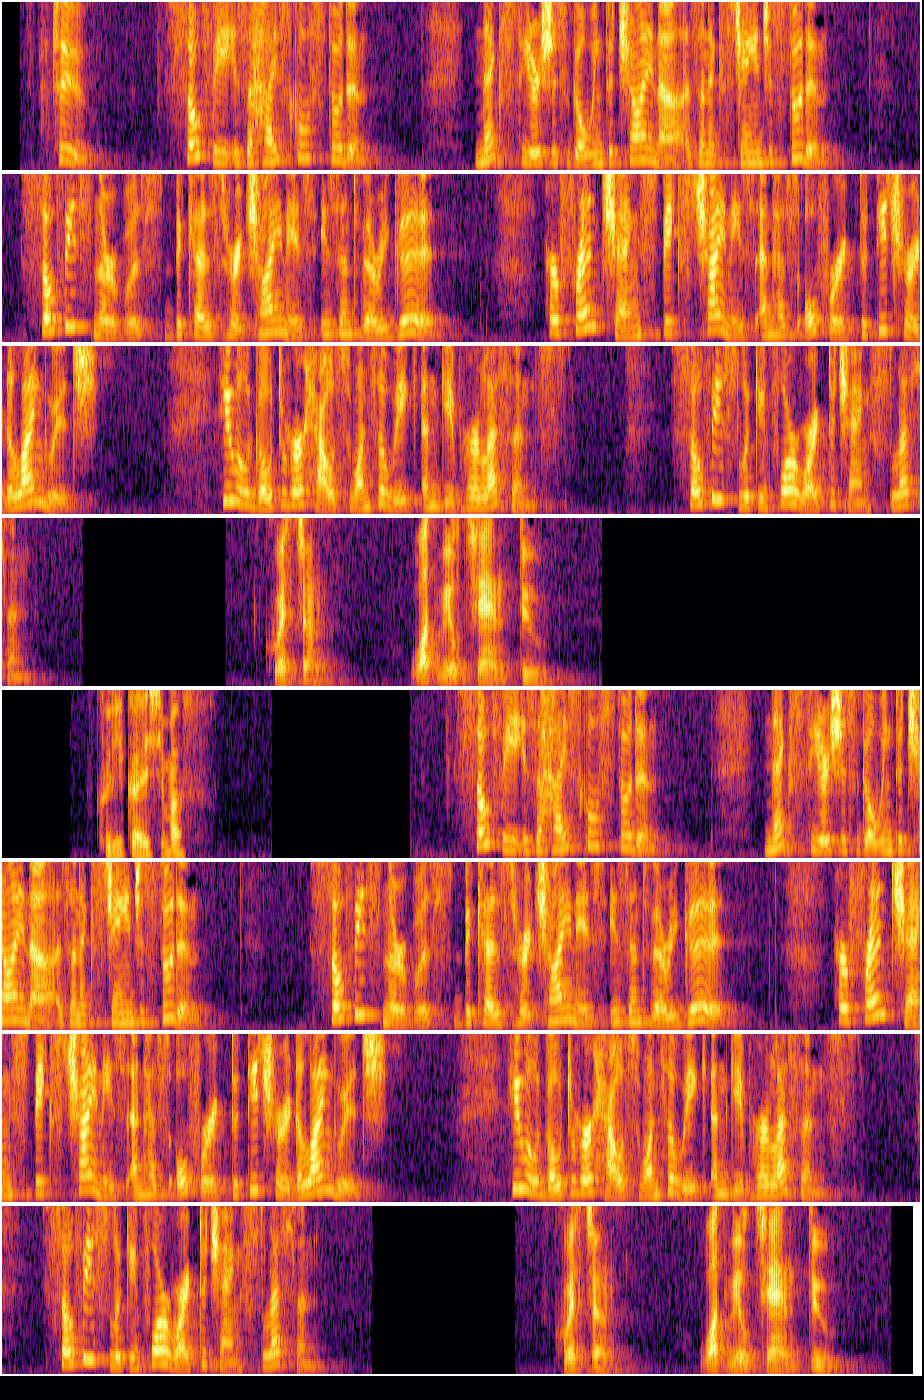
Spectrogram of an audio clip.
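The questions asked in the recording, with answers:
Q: Question: What will Cheng do?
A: Go to Sophie's house once a week and teach her Chinese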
